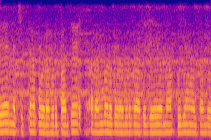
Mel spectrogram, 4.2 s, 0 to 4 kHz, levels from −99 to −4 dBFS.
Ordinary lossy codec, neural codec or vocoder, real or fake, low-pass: Opus, 64 kbps; codec, 16 kHz in and 24 kHz out, 1 kbps, XY-Tokenizer; fake; 3.6 kHz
